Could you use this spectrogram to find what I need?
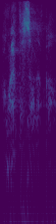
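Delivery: whispered in disbelief; stunned whisper. Retold or imitated. Mary stunned at the angel's news, whispered. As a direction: breathe it out, barely voiced, stunned. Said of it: "more of a look of".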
